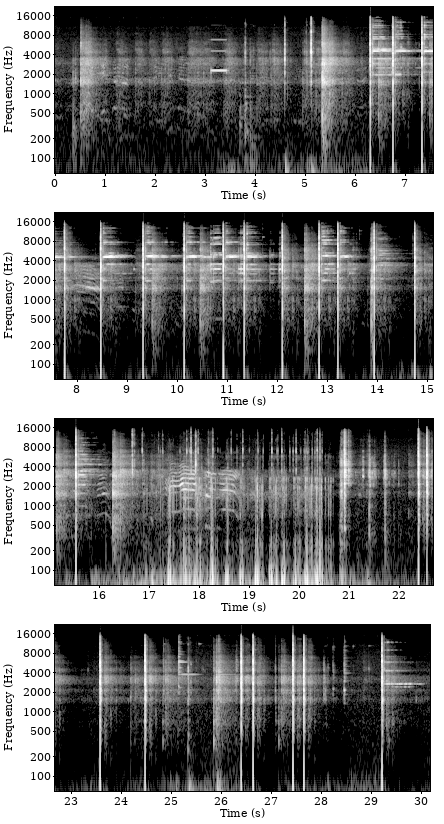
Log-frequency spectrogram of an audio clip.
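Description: Pistol shots fired in strings at steel targets, many followed by the high ring of struck steel plates. A stretch of loud low rumble runs through the middle.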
